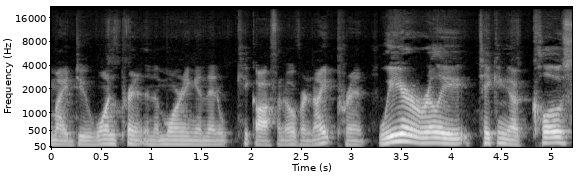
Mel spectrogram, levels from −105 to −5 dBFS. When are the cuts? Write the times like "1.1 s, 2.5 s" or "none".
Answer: 3.2 s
